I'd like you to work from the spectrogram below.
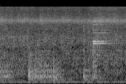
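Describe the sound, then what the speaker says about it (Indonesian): Petai beans being stirred into frying sambal, a steady close sizzle with two soft scraping strokes of the spoon through the pan, no talking. "Kemudian kita masukkan yang terakhir ya, petainya. Kita aduk rata."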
